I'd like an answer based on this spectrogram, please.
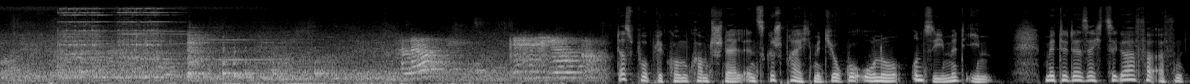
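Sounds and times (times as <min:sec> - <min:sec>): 
low murmur: 0:00.0 - 0:06.2
telephone ringing in an art recording: 0:00.5 - 0:03.2
speech: 0:06.2 - 0:11.8.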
